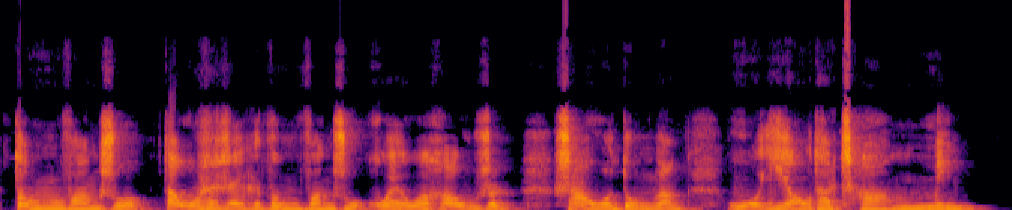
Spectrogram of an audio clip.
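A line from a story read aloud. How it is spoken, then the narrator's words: Through gritted teeth. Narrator (Chinese): 他咬牙切齿地说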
